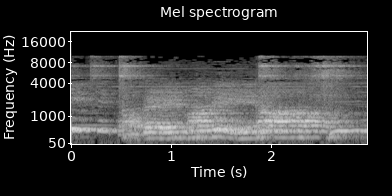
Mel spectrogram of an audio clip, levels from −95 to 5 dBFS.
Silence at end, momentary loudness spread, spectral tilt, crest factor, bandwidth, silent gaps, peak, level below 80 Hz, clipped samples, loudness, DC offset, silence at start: 0 s; 6 LU; -3 dB/octave; 14 dB; 10.5 kHz; none; -6 dBFS; -62 dBFS; under 0.1%; -19 LUFS; under 0.1%; 0 s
